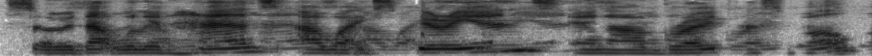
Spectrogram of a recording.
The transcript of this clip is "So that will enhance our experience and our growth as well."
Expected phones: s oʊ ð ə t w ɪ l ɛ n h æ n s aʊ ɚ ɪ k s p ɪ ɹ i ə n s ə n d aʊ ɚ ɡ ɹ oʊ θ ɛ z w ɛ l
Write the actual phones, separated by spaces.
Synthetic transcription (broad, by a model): s oʊ ð ə t w ɪ l ɛ n h æ n s aʊ ɚ ɪ k s p ɪ ɹ i ə n s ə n aʊ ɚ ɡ ɹ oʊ s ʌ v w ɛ l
